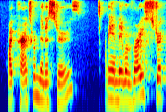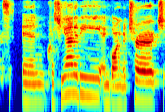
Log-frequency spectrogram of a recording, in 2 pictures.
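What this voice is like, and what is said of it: Strong Baltimore accent. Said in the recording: “my accent is so strong ... this Baltimore accent”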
